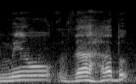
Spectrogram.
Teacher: वक्फ़ की सूरत में, रुकने की सूरत में मिन ज़हब पढ़ेंगे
